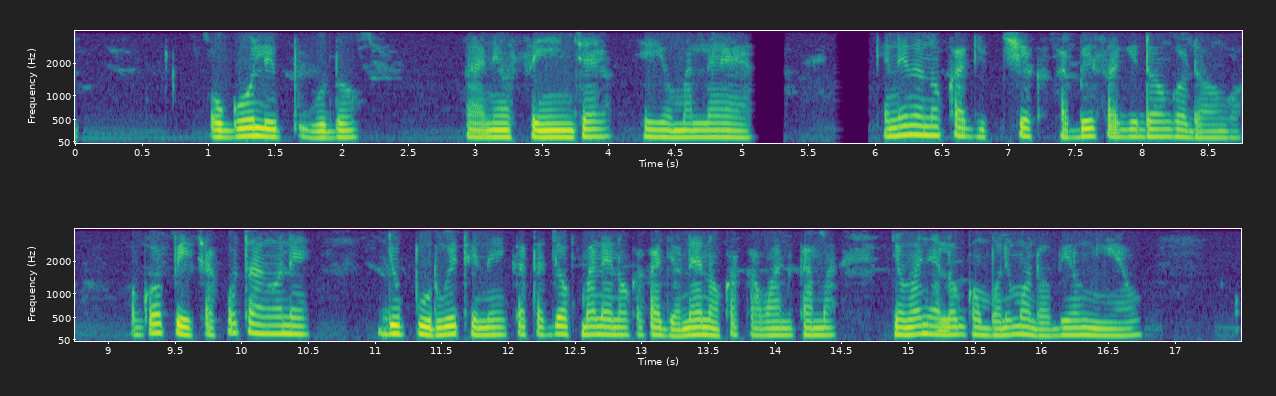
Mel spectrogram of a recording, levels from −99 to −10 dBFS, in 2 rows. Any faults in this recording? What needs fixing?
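Right after "osinje eyoo", a short stall from a late packet occurs at 4.80–4.86 s. A packet missed its slot and the jitter buffer ran dry. The receiver stretched the last sound by 41 ms to bridge the wait, then resumed where it left off. Nothing is lost. The syllable just hangs a moment too long, with a slight buzz or dip. Prevention: give the jitter buffer a little more headroom against brief network delay spikes.

Two call audio freezes follow, at 5.06–5.34 s and 5.70–5.97 s. Each inserts about a quarter second into the audio, 257 ms and 253 ms. The last sound smears briefly, then falls silent for 210 ms and 240 ms. Speech then continues from the same point, so nothing is dropped. The cause is likely packets held up in transit, which emptied the buffer. Prevention: fix the congestion or routing that is delaying packets.

A jitter buffer speed-up runs from 11.17 to 13.39 s, ending just before "kaka wan kama". 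The buffer held more audio than its target. The receiver trimmed tiny pitch-period slices again and again, about a fifth of a second in total. Speech plays at 110 % speed with unchanged pitch, so it sounds hurried. Prevention: steady packet delivery, so delayed packets do not arrive in bursts that force catch-up.

The call path passes nothing above 4 kHz, which fits G.711 A-law at 64 kbps.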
